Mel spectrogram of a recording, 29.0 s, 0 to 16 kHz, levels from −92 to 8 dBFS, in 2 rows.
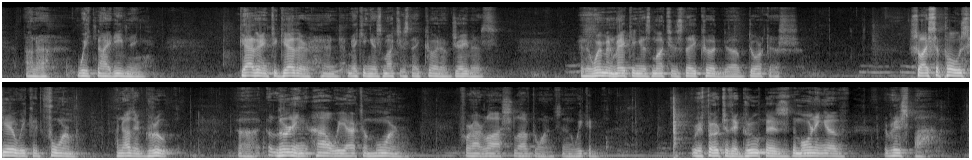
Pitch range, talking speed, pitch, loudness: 115-135 Hz, 120 wpm, 120 Hz, -21 LUFS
